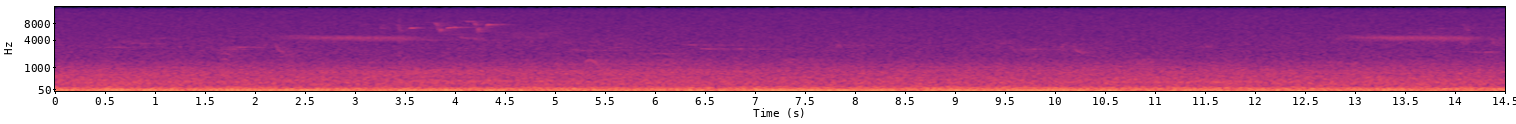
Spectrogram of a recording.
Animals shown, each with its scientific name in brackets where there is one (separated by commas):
Blackburnian Warbler (Setophaga fusca), Hermit Thrush (Catharus guttatus), Pine Warbler (Setophaga pinus)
